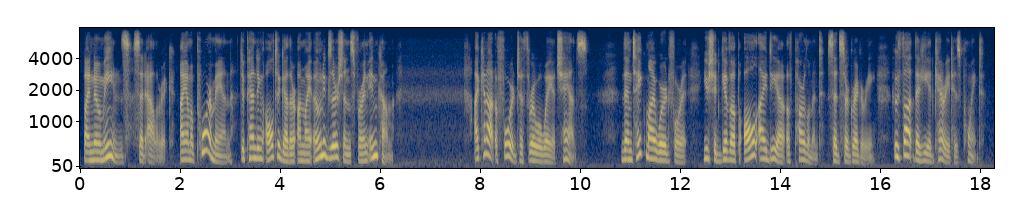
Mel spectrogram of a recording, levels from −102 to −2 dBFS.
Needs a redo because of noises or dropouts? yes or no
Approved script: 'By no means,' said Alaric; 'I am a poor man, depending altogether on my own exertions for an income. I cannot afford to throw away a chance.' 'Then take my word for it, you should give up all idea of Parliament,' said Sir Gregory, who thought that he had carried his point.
no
